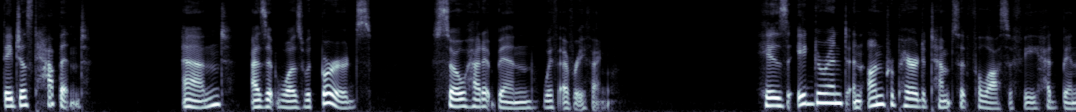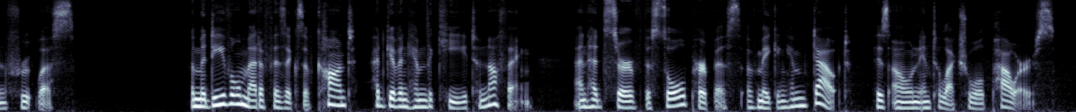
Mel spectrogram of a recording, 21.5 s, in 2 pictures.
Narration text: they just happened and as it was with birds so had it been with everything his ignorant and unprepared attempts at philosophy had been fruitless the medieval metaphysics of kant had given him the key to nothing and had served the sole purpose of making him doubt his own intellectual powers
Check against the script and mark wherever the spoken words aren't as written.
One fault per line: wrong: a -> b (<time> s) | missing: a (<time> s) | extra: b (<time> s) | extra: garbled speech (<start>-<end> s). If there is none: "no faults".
no faults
